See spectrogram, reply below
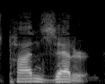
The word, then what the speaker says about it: poinsettia: I know, you say poinsettia. We determined on this show many years ago that the proper way of pronouncing it is poinsettor. So poinsettor is the name of the plant. – Poinsettor? – Poinsettor.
